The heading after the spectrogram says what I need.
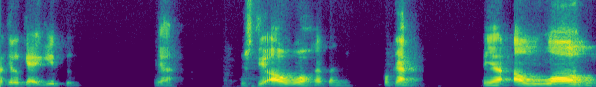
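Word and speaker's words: الله: katanya bukan Ya Allah dan harus dibaca panjang ya dibaca panjang minimalnya seperti Mad Thobi'i walaupun bukan pada saat membaca Alquran walaupun ketika pengucapan sehari-hari Gusti Allah marilah kita bersyukur kepada Allah dalam bahasa apapun lamnya Ini harus kita panjangkan maksudnya tidak dibaca pendek seperti biasanya seperti biasa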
